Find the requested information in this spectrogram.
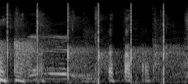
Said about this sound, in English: Round of applause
